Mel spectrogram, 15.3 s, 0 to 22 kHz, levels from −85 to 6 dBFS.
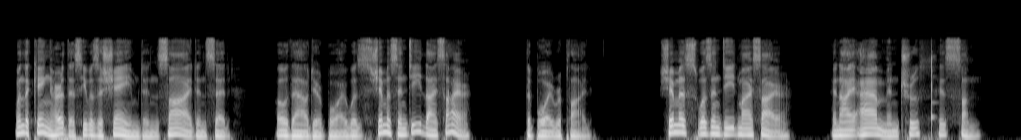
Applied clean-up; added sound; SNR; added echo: neural mask model DeepFilterNet 3.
